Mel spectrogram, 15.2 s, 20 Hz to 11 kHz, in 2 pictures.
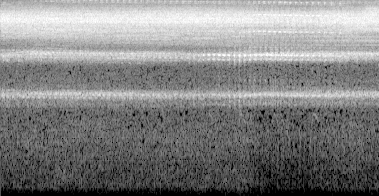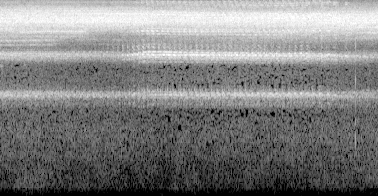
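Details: A male evening cicada (higurashi) sings a bright, continuous metallic ringing, high-pitched and shimmering, around 5 pm on a humid summer evening on the Aotani trail of Mount Maya, Japan.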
